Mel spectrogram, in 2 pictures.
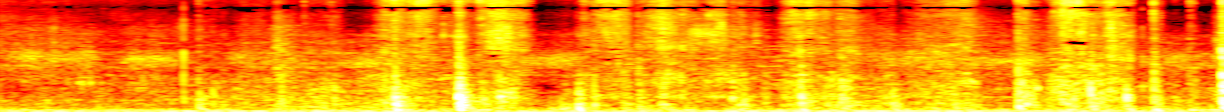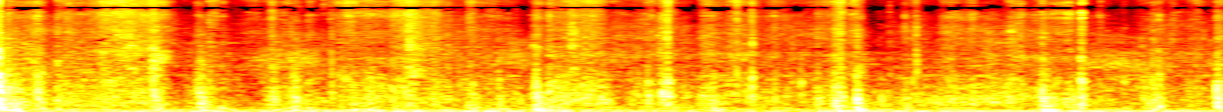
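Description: Cardboard Funko Pop boxes being handled and shifted on a metal store shelf: irregular knocks, taps and scrapes over a steady low hum.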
